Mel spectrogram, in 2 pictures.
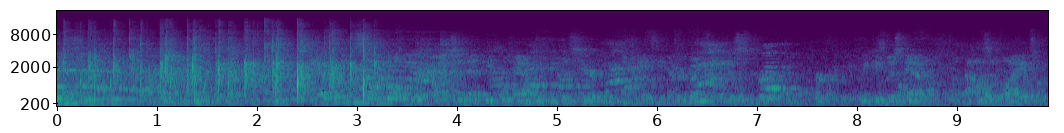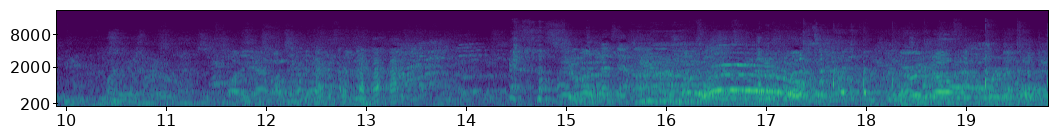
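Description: A crowd of people chatters all around in a busy room.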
